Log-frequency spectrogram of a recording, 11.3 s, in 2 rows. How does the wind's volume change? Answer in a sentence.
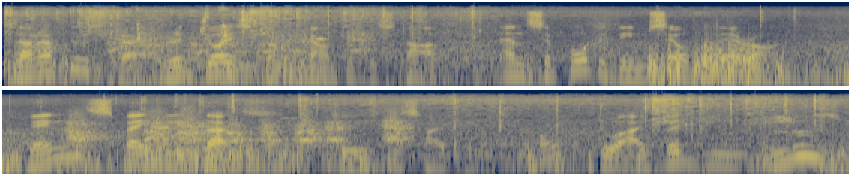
The loudness of the wind goes up, then down.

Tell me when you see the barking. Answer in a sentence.
The barking can be heard from 0.1 to 2.6 s and from 6.0 to 8.4 s.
